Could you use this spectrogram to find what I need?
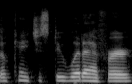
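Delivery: mock indifferent voice. Retelling how Jason sits back and answers: imitating Jason's indifferent reply. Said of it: "he sits back and just goes".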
